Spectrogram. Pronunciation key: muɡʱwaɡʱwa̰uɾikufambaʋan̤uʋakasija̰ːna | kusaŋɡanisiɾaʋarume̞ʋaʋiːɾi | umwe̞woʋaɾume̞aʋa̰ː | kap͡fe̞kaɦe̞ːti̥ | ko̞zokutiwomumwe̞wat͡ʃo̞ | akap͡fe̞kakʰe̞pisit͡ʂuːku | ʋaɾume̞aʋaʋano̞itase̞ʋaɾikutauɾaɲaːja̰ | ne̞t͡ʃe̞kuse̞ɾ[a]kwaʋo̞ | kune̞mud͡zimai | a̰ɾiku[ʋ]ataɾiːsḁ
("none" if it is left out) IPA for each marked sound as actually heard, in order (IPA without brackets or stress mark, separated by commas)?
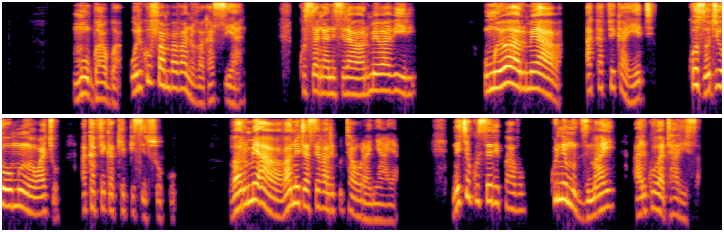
i, ʋ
